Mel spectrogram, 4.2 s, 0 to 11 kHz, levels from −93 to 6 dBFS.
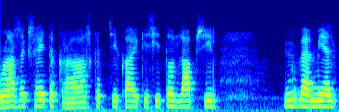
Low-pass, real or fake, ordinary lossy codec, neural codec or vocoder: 7.2 kHz; real; Opus, 32 kbps; none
